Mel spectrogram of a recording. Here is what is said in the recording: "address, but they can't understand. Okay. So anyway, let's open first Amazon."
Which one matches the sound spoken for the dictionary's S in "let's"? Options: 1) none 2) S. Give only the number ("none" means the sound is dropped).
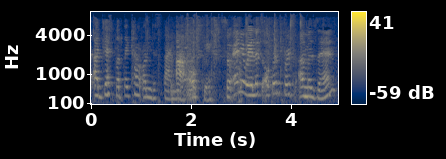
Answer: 2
